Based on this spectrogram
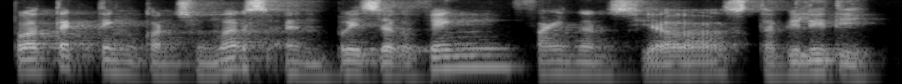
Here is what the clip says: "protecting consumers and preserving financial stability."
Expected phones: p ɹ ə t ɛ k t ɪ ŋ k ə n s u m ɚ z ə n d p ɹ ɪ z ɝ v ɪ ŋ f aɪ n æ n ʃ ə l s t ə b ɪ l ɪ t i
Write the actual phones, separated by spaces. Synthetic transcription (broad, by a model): p ɹ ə t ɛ k t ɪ ŋ k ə n s u m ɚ s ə n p ɹ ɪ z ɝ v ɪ ŋ f aɪ n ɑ n s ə l s t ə b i l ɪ t i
